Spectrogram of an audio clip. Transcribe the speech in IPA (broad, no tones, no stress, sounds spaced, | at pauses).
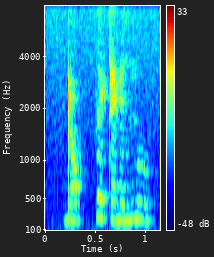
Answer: ɖ ɔ pː e ʈ ɛ ɳ i n̪ u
